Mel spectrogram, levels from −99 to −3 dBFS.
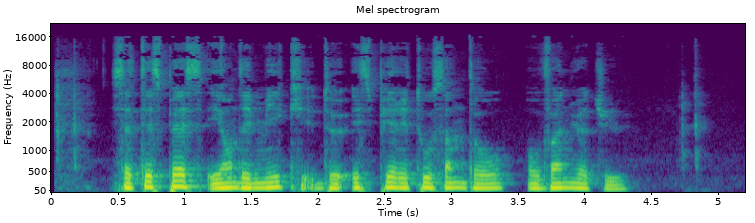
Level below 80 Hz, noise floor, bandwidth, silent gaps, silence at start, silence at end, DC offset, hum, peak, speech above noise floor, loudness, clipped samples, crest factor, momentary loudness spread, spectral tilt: -38 dBFS; -53 dBFS; 13.5 kHz; none; 0.5 s; 0.9 s; under 0.1%; none; -2 dBFS; 37 dB; -17 LUFS; under 0.1%; 14 dB; 7 LU; -8 dB/octave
